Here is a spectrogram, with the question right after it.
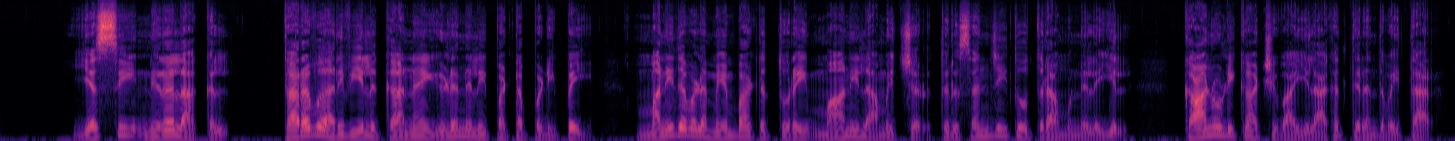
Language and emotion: Tamil, neutral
